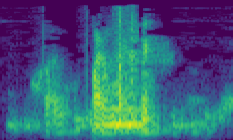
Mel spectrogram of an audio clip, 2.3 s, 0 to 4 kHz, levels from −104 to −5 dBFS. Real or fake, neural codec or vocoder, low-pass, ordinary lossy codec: fake; vocoder, 22.05 kHz, 80 mel bands, HiFi-GAN; 3.6 kHz; MP3, 16 kbps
